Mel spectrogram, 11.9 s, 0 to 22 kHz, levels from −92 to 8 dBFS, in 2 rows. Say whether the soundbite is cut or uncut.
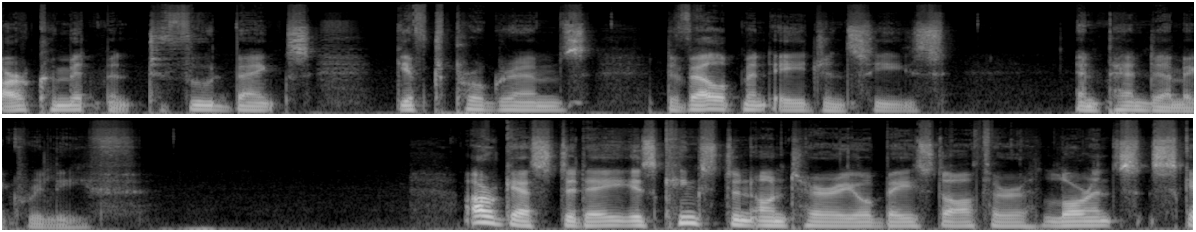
uncut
